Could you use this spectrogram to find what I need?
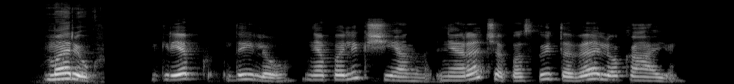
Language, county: Lithuanian, Vilnius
